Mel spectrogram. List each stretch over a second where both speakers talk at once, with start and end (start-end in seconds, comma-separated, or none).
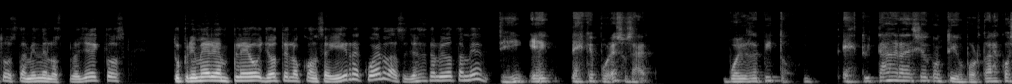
none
